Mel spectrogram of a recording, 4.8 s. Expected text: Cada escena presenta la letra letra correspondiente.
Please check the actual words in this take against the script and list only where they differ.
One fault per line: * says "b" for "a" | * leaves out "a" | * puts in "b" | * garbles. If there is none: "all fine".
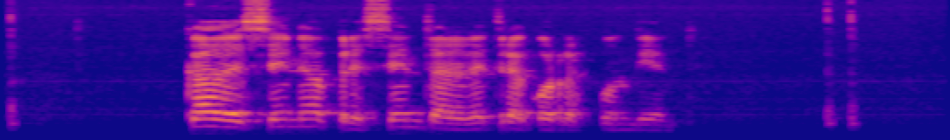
* leaves out "letra"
